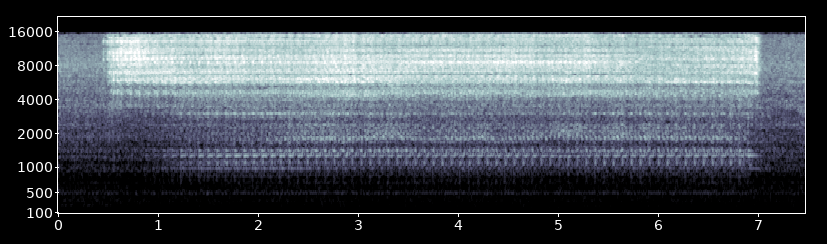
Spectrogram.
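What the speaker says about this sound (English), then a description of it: "Next thing to do is to grind about half the top away there for where we're going to form our cutting edge." A lathe tool bit is ground against a wheel to form its cutting edge for an internal ACME thread, a loud continuous hissing grind lasting about six seconds before stopping abruptly, close up with no voices.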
